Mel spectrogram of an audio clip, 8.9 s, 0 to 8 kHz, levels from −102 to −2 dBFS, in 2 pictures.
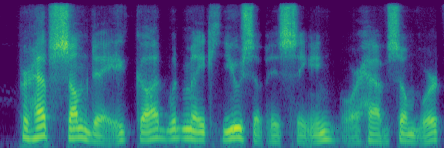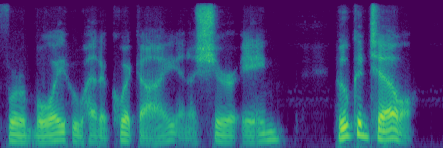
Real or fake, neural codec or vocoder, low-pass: fake; codec, 16 kHz in and 24 kHz out, 0.6 kbps, FocalCodec, streaming, 2048 codes; 7.2 kHz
